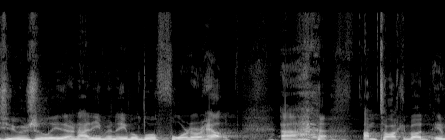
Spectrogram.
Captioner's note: laughs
